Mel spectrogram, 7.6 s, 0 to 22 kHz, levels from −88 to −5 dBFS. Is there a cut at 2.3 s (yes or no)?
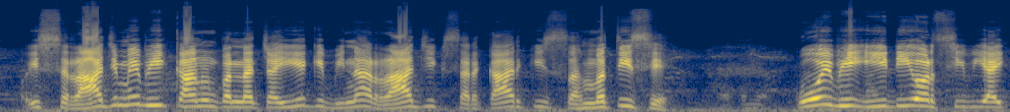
no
